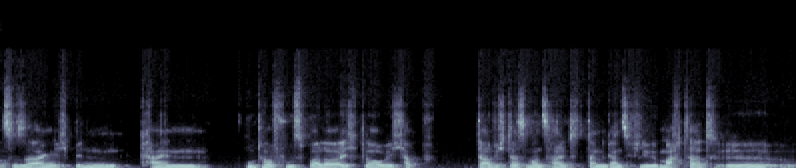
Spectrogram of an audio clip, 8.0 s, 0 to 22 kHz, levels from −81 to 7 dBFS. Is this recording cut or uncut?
cut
